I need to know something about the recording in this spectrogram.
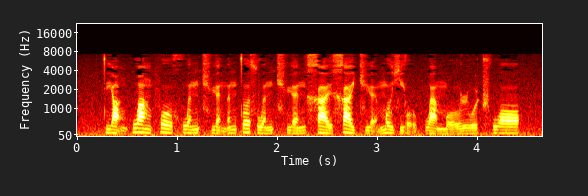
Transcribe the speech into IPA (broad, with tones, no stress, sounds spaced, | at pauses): t̪ j ɑ̰˨˩ ŋ p w ɑ˥˨ ŋ f o˥˨ ʊ̯ x w ə˨˦ n t͡ɕʰ ɥ ɛ̰˨˩ n ə˥˨ n t̪ ɤ˦ s w ə˨˦ n t͡ɕʰ ɥ ɛ˨˦ n x a˥˨ ɪ̯ x a˥˨ ɪ̯ t͡ɕ ɥ ɛ̰˨˩ m ɤ˥˨ ɕ j o̰˨˩ ʊ̯ p w ä˥˨ m o˨˦ ʊ̯ ɻ u˨˦ ʈ͡ʂʰ w ɔ˦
